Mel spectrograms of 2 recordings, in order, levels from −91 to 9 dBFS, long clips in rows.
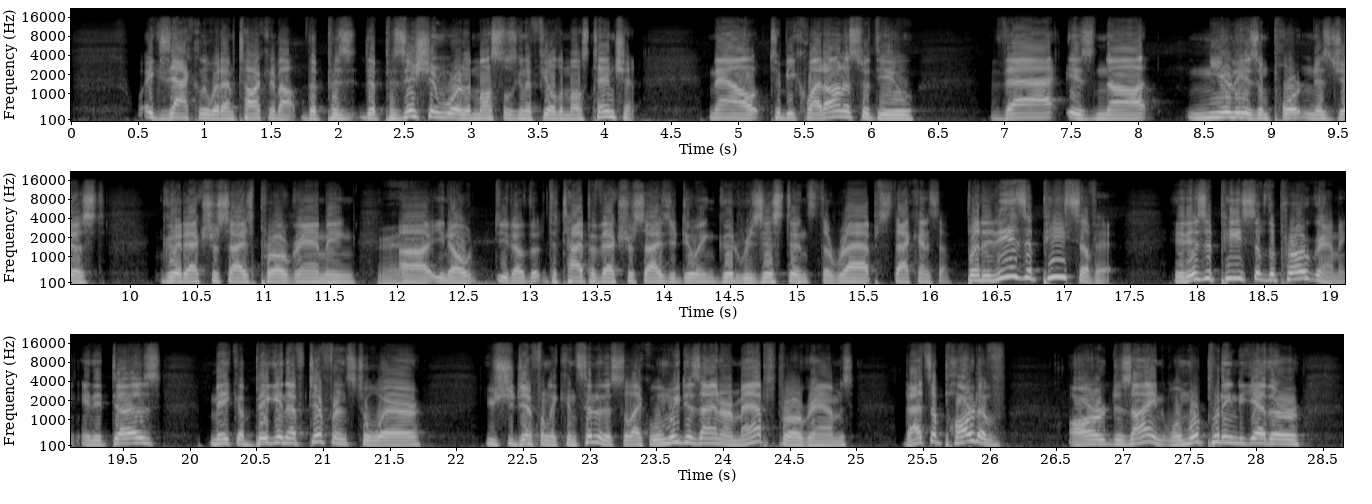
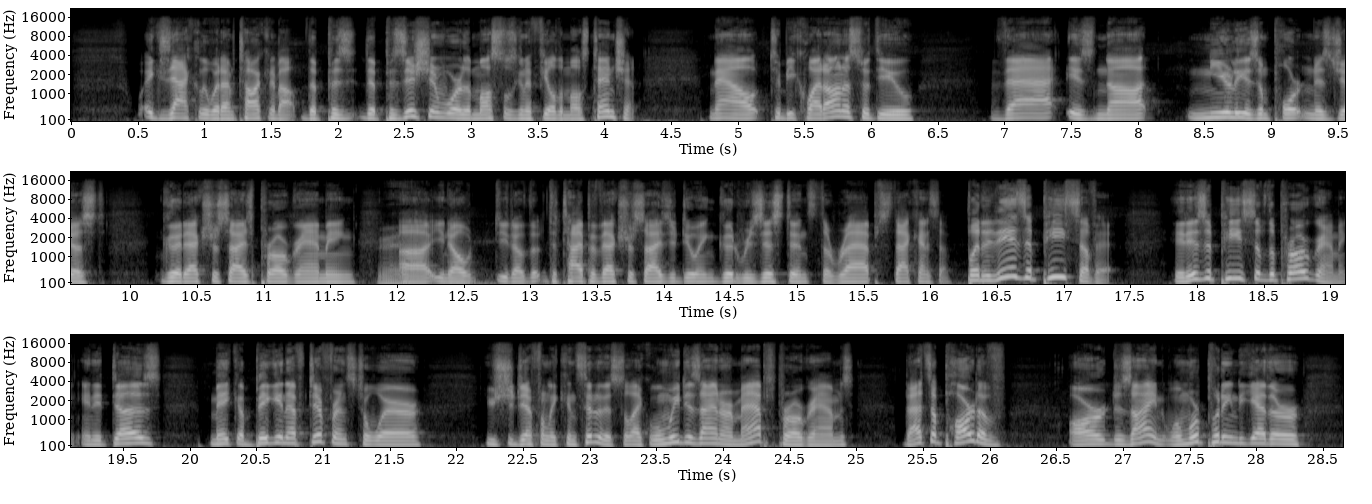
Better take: second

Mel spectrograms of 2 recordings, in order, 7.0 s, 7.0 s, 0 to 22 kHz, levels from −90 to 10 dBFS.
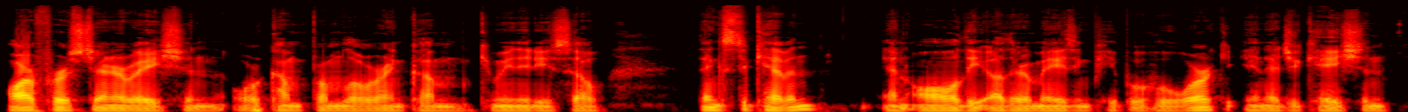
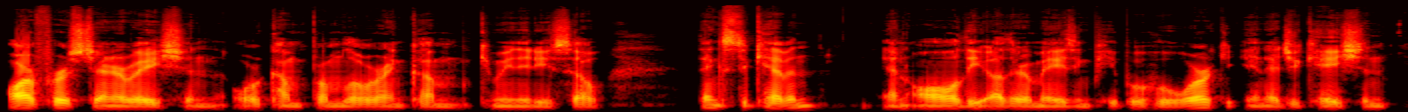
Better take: first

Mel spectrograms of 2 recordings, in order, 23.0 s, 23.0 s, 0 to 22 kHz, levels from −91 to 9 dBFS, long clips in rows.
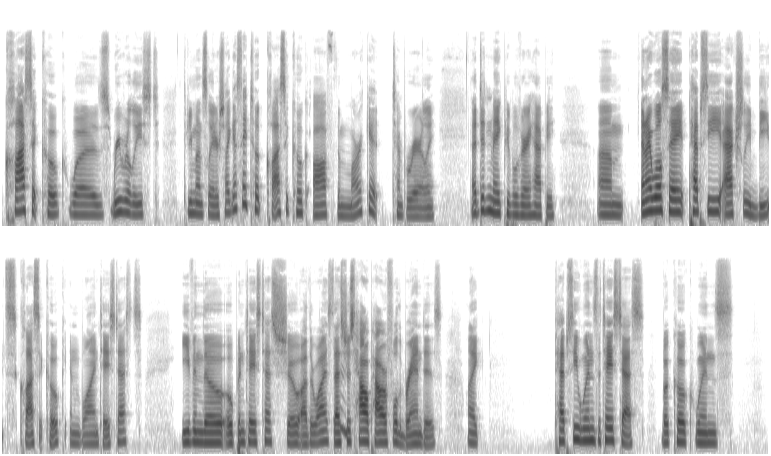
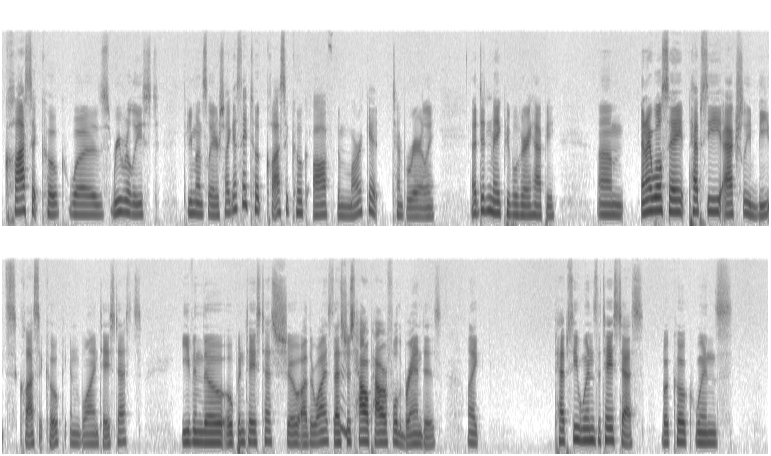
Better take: first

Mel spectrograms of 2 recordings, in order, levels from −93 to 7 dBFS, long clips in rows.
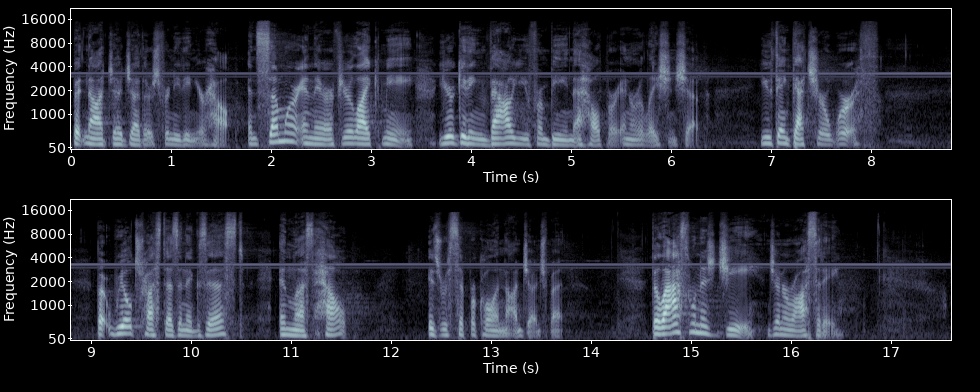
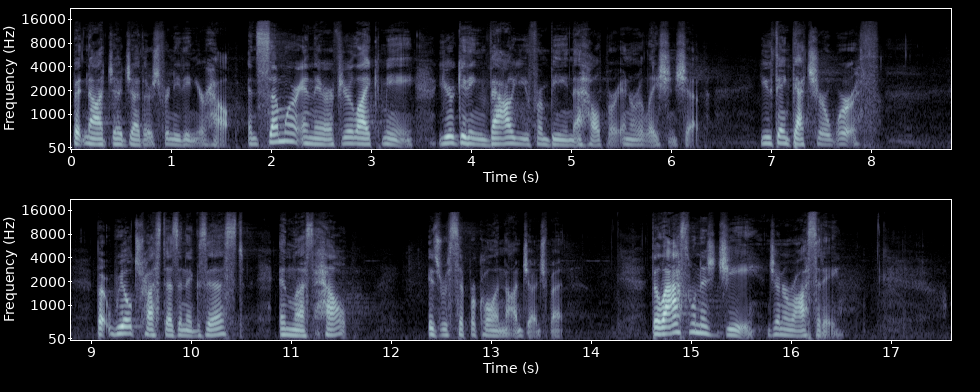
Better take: second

